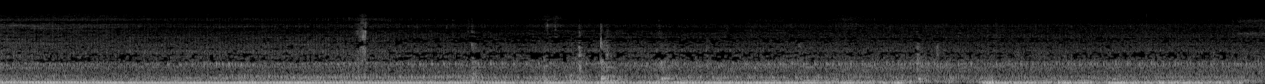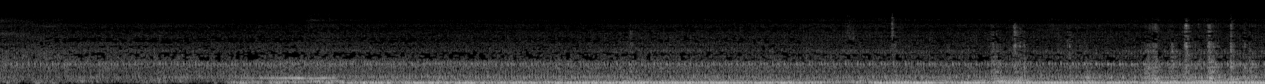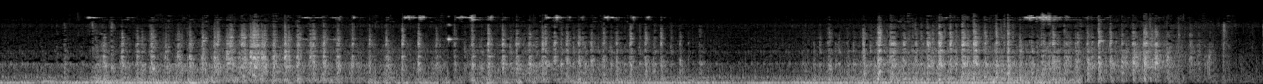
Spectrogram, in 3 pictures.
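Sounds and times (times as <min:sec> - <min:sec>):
excavator diesel engine running: 0:00.0 - 0:37.9
rapid metallic clatter: 0:25.8 - 0:32.5, 0:33.3 - 0:37.9.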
